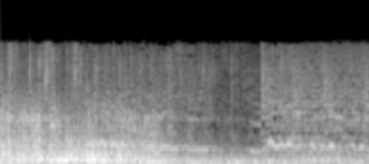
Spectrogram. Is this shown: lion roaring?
no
